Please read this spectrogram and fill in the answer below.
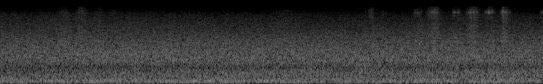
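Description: A steady rushing hiss, and from about four seconds in, quick short rasps of a hand saw cutting through a live hazel stem.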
